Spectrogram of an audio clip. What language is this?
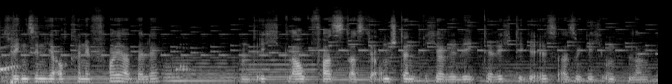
German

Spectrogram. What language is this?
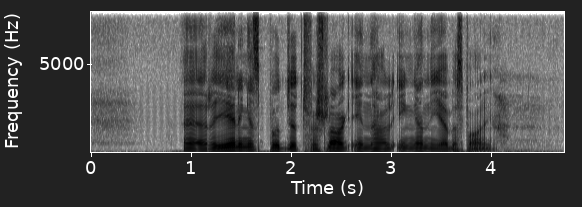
Swedish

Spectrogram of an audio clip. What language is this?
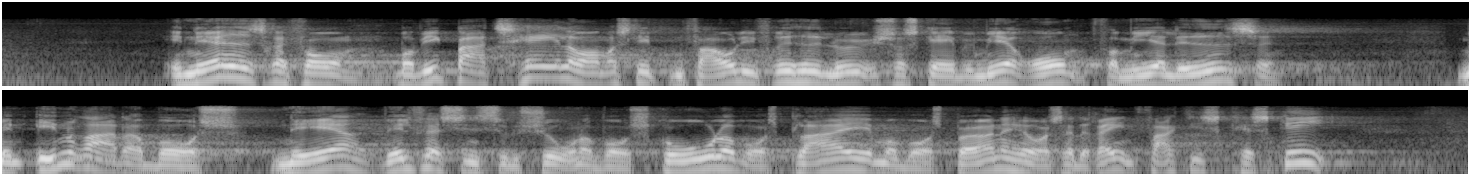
Danish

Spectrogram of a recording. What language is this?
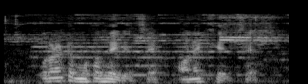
Bangla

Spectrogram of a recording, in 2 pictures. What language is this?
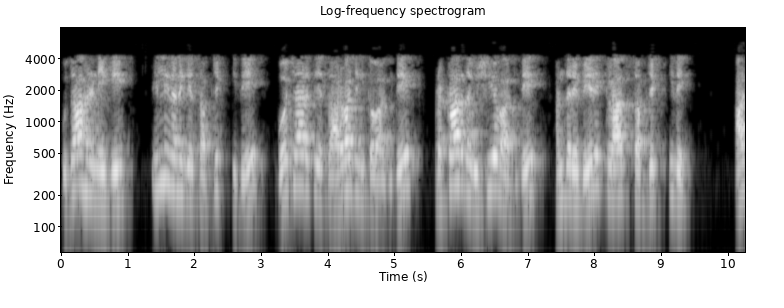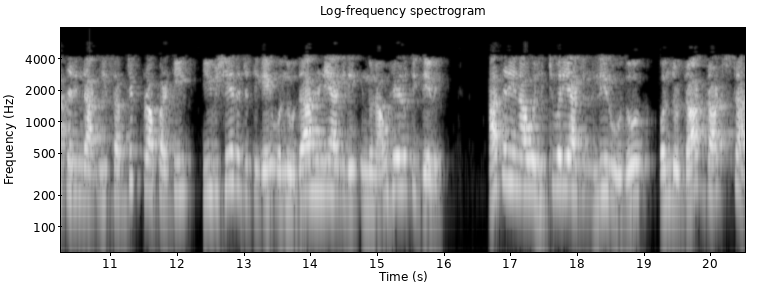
Kannada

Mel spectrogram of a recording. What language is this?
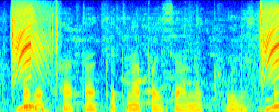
Bhojpuri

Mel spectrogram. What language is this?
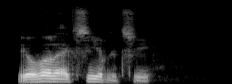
Interlingua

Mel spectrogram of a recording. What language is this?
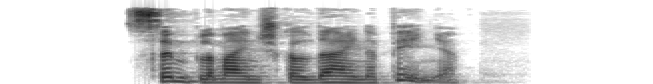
Romansh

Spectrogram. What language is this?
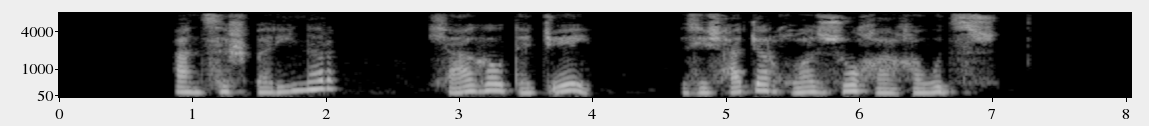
Kabardian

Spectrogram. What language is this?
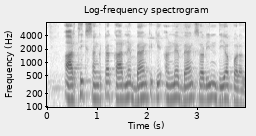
Maithili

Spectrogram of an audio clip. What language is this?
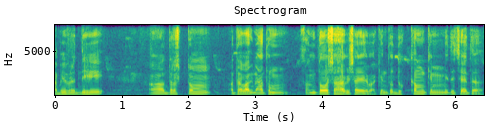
Sanskrit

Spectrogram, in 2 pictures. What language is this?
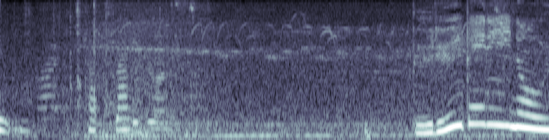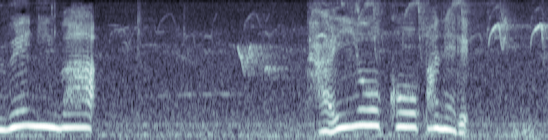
Japanese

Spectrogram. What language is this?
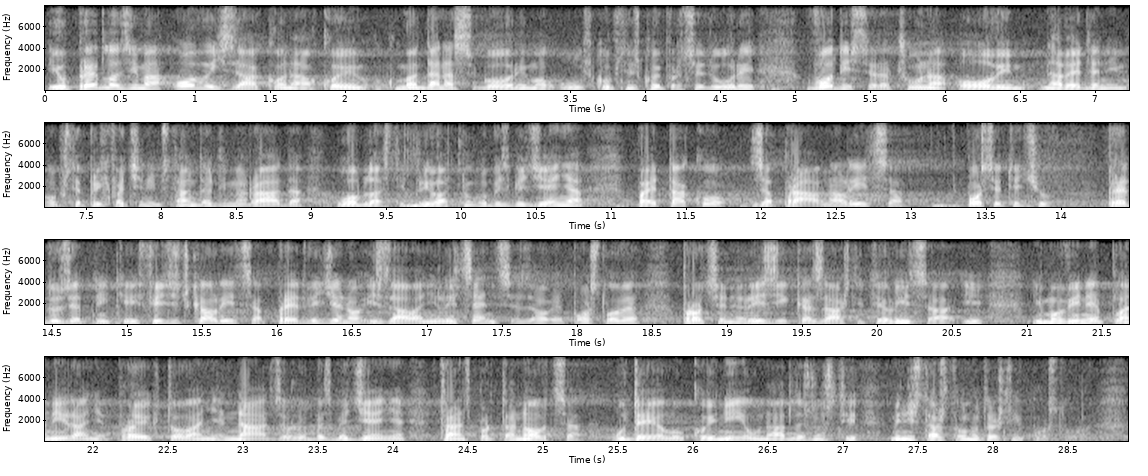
Serbian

